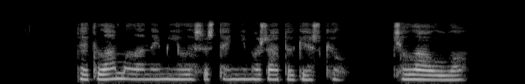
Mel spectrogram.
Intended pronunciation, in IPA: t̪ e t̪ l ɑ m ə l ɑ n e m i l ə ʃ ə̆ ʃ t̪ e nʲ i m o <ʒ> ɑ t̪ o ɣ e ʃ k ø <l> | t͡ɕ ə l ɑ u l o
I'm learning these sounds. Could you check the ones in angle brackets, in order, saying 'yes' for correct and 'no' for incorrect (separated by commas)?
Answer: yes, yes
